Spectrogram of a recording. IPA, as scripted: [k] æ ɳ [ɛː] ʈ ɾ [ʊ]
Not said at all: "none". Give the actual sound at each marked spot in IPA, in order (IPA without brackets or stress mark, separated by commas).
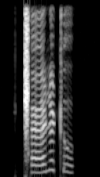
ǁ, ɛ, ʊ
